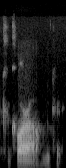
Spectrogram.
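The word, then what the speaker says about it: 心: And that whole idea of merging your heart and mind is behind the word kokoro, or kokoro is how the Japanese pronounce it.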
